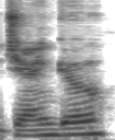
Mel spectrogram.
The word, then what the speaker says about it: Django: I want to watch Pulp Fiction, but I think the best one is the Django. Is that how you say it? Yeah, The Django Django Unchained?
